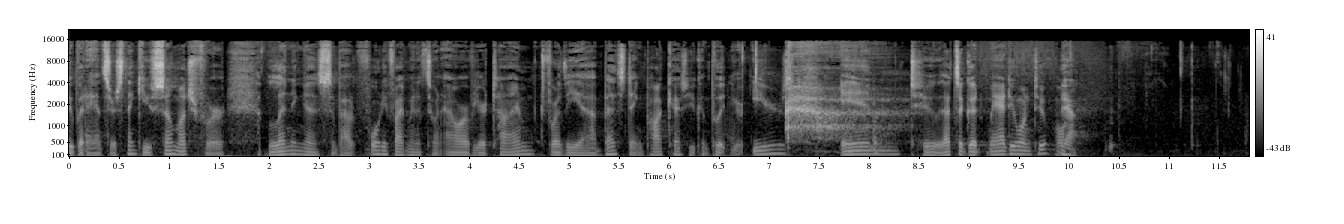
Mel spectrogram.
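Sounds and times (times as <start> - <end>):
speech: 0.0 - 10.5
loud gulp: 7.2 - 8.5
wet mouth clicks and smacks: 10.4 - 11.7.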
